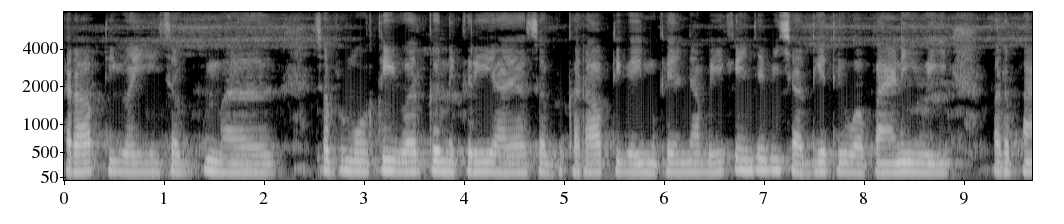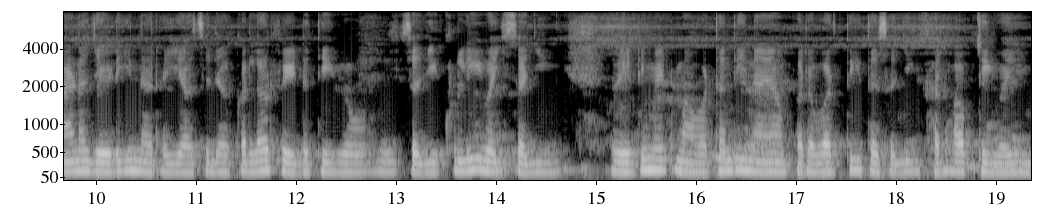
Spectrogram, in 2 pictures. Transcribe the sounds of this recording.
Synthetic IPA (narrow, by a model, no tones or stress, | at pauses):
xɐɾaːb̚t̪ʰiʋɐisɐbʱ | sɐbʱʊmoːt̪iʋɐɾknɪkɾiaːɦjasɐbʱxɐɾaːb̚t̪ʰiʋɐimũːkʰeɐɲãɓeːkɐ̃ɦɪ̃ɲd͡ʑebɪʃaːd̪ijət̪eʊɦapaːɪɽ̃iɦʊi | pɐɾpaːɪɽ̃ʊ̆d͡ʑɐːɽinɐɾɐɦiaːsɐʄakɐləɾfeːɖt̪ʰiʋjosɐʄikʰʊliʋɐisɐʄi | ɾeːɖimẽːʈmãʋɐʈʰə̃nd̪inaːɦjãpɐɾʋɐɾt̪it̪ɐsɐʄixɐɾaːb̚t̪ʰiʋɐi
